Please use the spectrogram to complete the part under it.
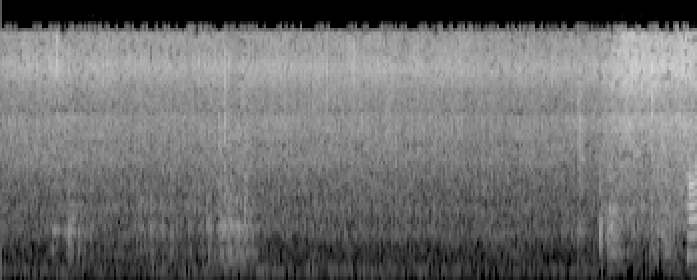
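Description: Hilsa fish head and taro greens sautéing in a pan make a constant sizzling hiss with occasional stirring clatter, growing louder toward the end.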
